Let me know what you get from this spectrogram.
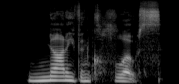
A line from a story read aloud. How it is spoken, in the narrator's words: Vicky growled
